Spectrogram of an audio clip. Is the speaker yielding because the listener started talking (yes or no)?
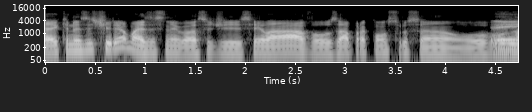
yes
